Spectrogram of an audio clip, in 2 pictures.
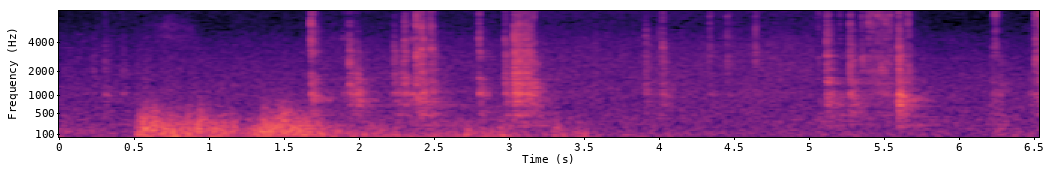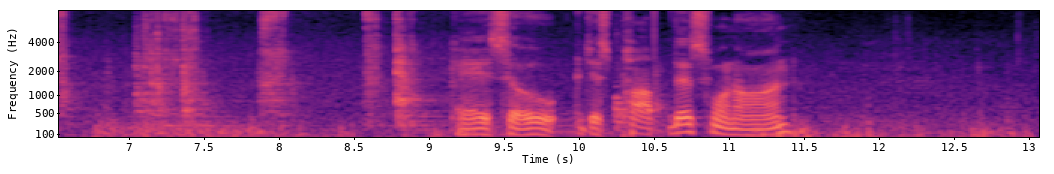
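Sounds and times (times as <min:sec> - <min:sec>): metal parts clicking and rattling: 0:01.6 - 0:09.2.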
